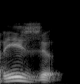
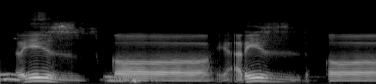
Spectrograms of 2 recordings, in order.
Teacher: Zak sukun bukan kolkolah. Jangan dipantulkan ya. Jangan dibaca rizq.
